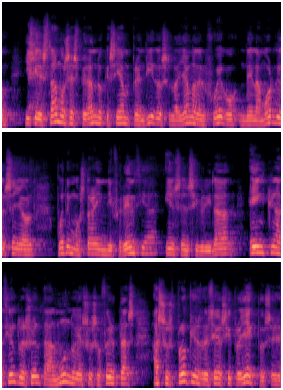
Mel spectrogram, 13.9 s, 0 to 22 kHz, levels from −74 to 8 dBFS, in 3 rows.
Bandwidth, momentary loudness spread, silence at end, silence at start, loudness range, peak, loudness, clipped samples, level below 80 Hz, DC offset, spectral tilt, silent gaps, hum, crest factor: 13.5 kHz; 7 LU; 0 s; 0 s; 3 LU; 0 dBFS; -18 LUFS; under 0.1%; -70 dBFS; under 0.1%; -5 dB/octave; none; none; 18 dB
